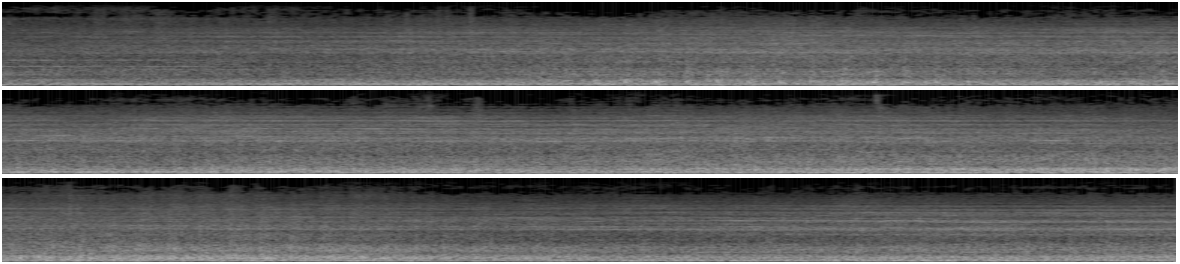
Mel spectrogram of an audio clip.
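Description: Cars of a Canadian National manifest freight train rolling past: a steady rumble and clatter of steel wheels on the rails, getting slightly louder toward the middle.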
